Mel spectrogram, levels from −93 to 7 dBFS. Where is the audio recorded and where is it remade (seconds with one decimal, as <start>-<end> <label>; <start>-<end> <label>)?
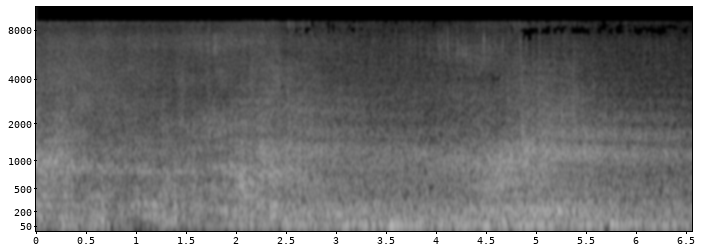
0.0-2.5 remade; 2.5-6.6 recorded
